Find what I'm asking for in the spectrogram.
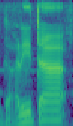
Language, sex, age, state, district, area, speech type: Bengali, male, 18-30, West Bengal, Darjeeling, urban, spontaneous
